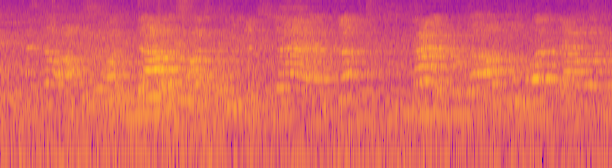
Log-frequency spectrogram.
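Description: Children's high-pitched voices talking and calling out over a steady low hum.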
